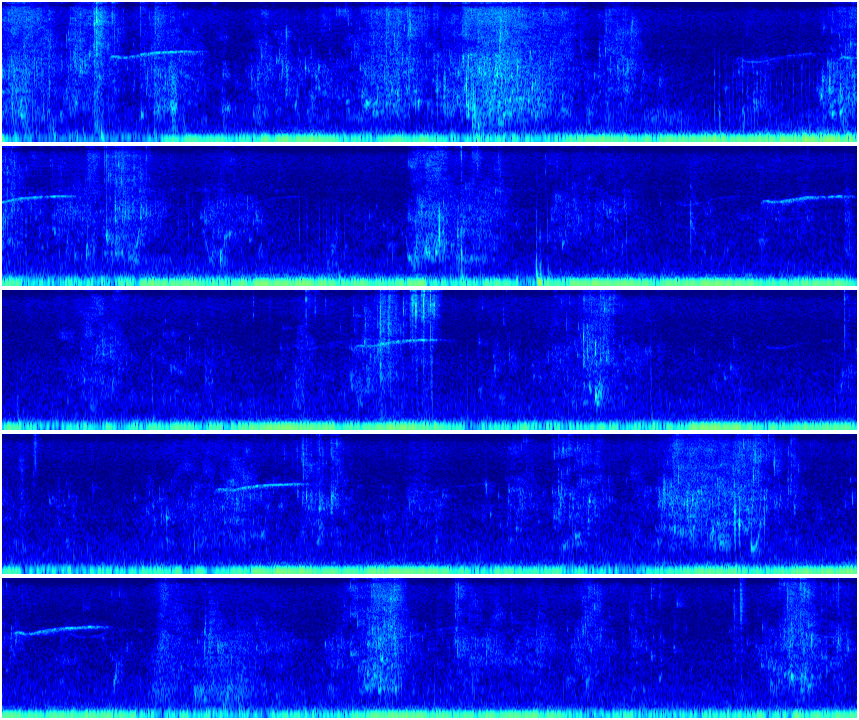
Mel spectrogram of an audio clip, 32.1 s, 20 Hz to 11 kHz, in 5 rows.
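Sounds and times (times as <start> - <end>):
paddle strokes in water: 0.0 - 32.0
steady low rumble: 1.4 - 20.8.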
